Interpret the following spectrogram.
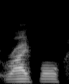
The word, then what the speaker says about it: RIFL: I have a specific theory on uh on what triggered the acceler called the rifle theory or R I L. It's an acronym. I pronounce it rifle.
